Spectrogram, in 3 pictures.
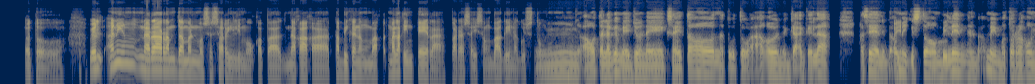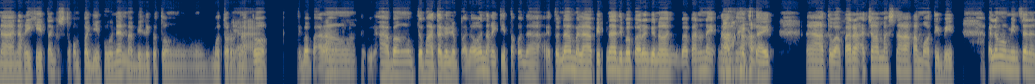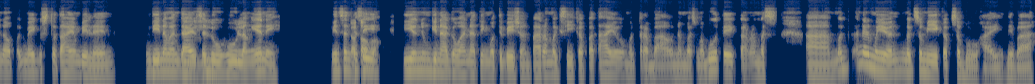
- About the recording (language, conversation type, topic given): Filipino, unstructured, Ano ang pakiramdam mo kapag nakakatipid ka ng pera?
- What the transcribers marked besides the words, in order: tapping; laugh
